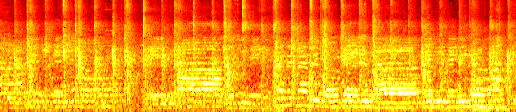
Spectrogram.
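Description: A group of voices singing a birthday song together in held notes, with steady hand-clapping keeping the beat.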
